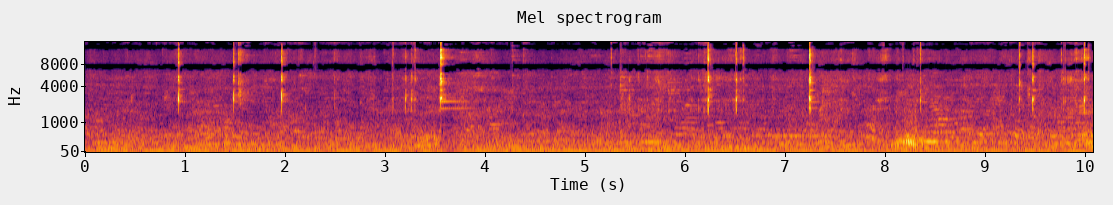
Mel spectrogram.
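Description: Knife and fork clinking and scraping against a ceramic bowl while cutting lobster, with several sharp separate clinks, the loudest about three and a half seconds in, over a steady murmur of voices in the dining room.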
